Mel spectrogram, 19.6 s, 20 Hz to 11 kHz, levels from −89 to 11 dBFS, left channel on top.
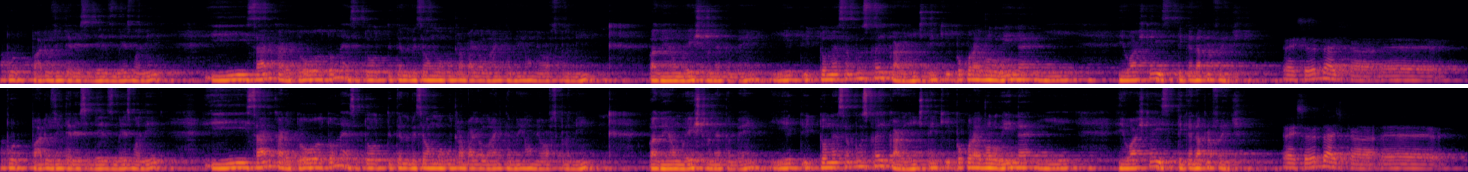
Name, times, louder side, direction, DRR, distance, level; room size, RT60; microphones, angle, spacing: voice 1, 0.0-16.5, right 1 dB, 35° right, 4 dB, 1.1 m, -26 dB
voice 2, 17.1-19.2, right 2 dB, 65° right, 7 dB, 1.1 m, -32 dB
24.0 x 21.0 x 6.4 m, 2.9 s
head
